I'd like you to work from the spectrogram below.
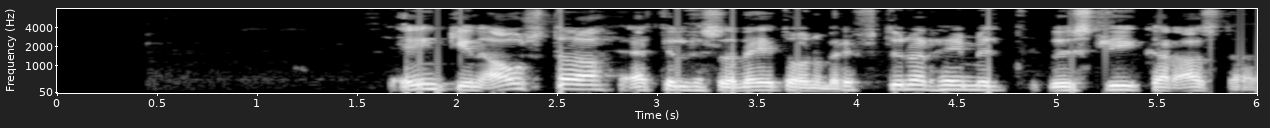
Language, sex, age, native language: Icelandic, male, 50-59, Icelandic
